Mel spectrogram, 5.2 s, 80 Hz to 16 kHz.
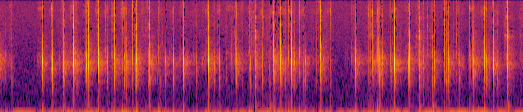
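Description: Fingertips type continuously on a compact 65% mechanical keyboard with beige and grey plastic keycaps. The result is a rapid, irregular stream of sharp, dry clicks and clacks with a bright, high tone centered around 2.3 kHz, each keystroke dying away almost instantly.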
